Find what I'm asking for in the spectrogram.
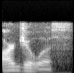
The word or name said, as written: arduous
